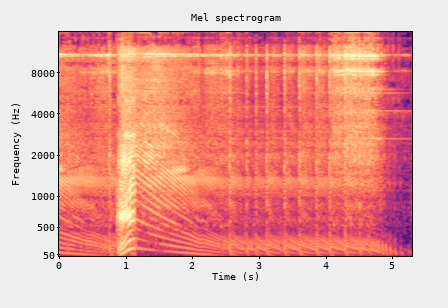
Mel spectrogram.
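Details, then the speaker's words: 2004 Stihl MS 880 chainsaw, 121.6 cc two-stroke, idle 2700 rpm, clutch engaging at 3400 rpm: throttle blips, then idle with a loose metallic clatter. Worn clutch no longer working properly and needing replacement. "Le bruit du métal que vous entendez, l'embrayage, Malheureusement, l'embrayage ne fonctionne plus."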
